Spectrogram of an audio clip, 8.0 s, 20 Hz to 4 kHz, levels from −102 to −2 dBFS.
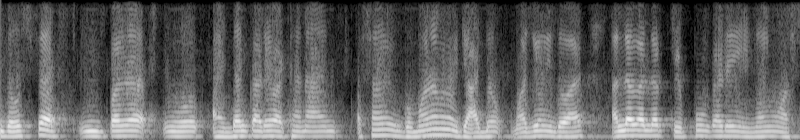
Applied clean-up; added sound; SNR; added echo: neural separator model SepFormer DNS4.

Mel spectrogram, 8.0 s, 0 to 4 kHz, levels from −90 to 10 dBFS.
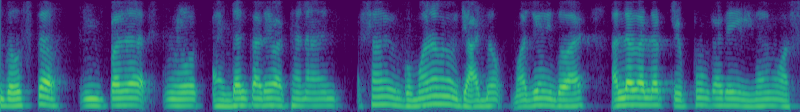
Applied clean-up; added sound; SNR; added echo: neural mask model DeepFilterNet 3.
